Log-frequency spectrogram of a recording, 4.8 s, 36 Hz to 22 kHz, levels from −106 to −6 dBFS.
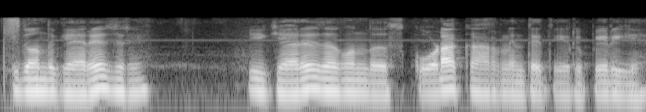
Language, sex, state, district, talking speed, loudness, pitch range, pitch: Kannada, male, Karnataka, Belgaum, 135 wpm, -22 LUFS, 100-120 Hz, 110 Hz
